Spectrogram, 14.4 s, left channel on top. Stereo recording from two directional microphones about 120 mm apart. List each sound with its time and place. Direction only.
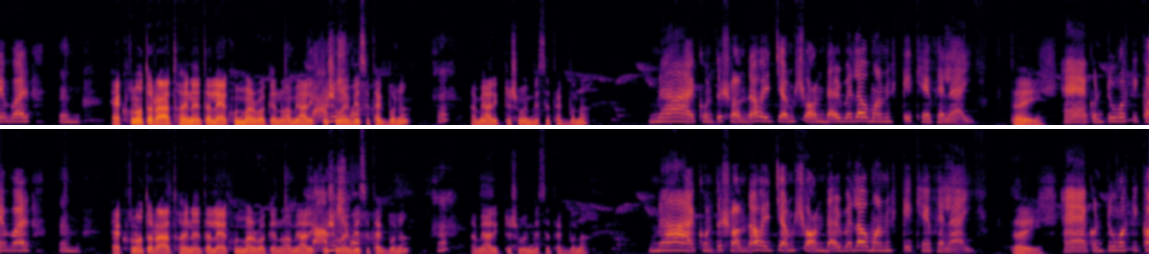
0.0 s a sound: 45° left (ahead or behind)
1.0 s a woman's voice: 70° left (ahead or behind)
1.6 s speech: 90° left; by 3.5 s 70° left (ahead or behind)
3.5 s speech: 55° left (ahead or behind)
3.8 s a child's voice: 45° left (ahead or behind)
4.4 s speech: 70° left (ahead or behind)
8.2 s a child's voice: 40° left (ahead or behind)
12.6 s speech: 65° left (ahead or behind)
13.0 s speech: 40° left (ahead or behind)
